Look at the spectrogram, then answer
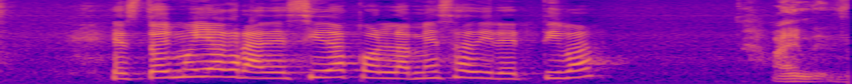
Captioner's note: speaking Spanish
